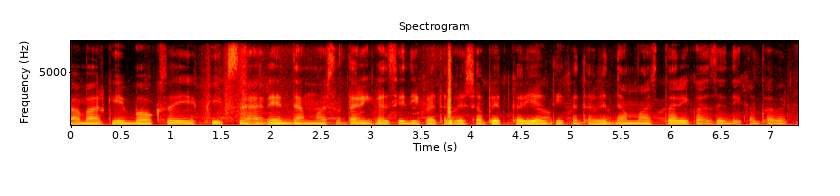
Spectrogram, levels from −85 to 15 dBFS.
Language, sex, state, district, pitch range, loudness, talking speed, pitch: Chhattisgarhi, male, Chhattisgarh, Sarguja, 105-110 Hz, -22 LUFS, 190 wpm, 105 Hz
